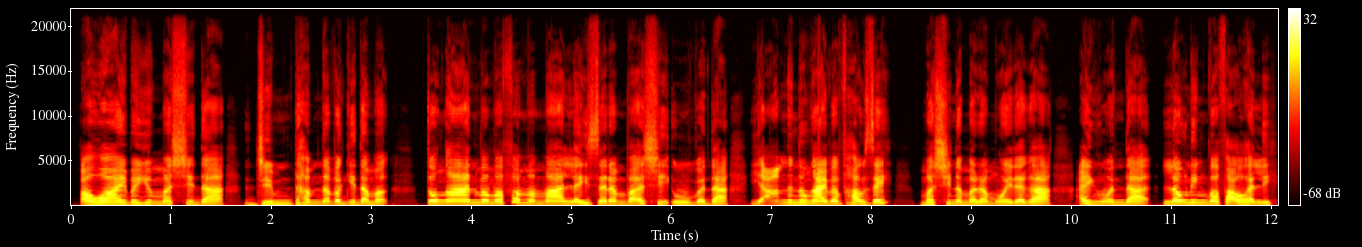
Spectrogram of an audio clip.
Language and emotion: Manipuri, surprised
